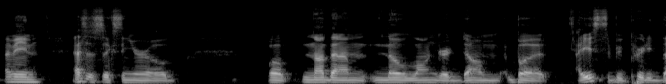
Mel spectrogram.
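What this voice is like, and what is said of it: Usual voice. Nothing is said of it.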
